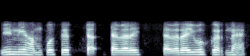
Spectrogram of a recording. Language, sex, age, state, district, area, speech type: Hindi, male, 18-30, Madhya Pradesh, Harda, urban, conversation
